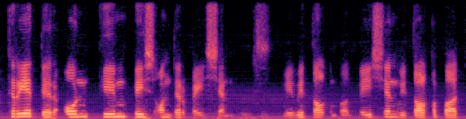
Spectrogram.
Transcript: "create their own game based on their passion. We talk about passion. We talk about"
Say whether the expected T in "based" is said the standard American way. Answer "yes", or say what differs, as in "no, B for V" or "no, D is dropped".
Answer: no, T is dropped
